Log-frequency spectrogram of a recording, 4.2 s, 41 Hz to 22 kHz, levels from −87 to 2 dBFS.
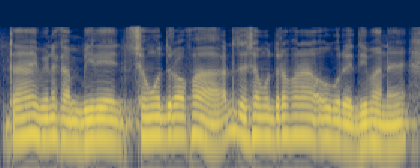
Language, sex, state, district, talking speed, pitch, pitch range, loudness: Chakma, male, Tripura, West Tripura, 155 wpm, 130 Hz, 115-140 Hz, -13 LUFS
